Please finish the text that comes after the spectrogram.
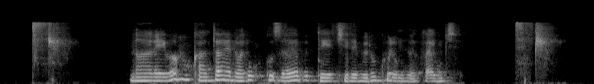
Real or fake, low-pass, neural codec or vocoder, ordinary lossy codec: fake; 7.2 kHz; codec, 24 kHz, 1.5 kbps, HILCodec; AAC, 32 kbps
